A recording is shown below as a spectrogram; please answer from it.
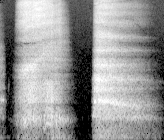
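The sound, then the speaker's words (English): One deep breath taken before a final trivia question: a long breathy inhale, a short pause, then a slow, fading exhale, heard alone. “Deep breath.”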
